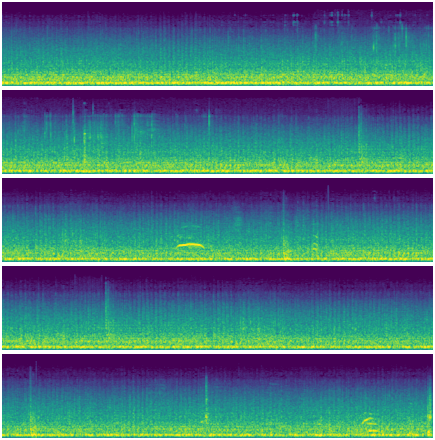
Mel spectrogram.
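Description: A long, even drum roll with a steady low pitch, unbroken and constant in loudness, like the roll that accompanies an execution.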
